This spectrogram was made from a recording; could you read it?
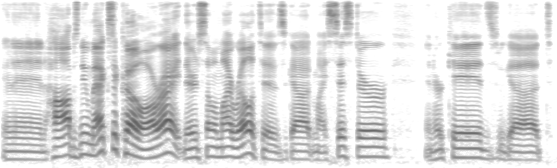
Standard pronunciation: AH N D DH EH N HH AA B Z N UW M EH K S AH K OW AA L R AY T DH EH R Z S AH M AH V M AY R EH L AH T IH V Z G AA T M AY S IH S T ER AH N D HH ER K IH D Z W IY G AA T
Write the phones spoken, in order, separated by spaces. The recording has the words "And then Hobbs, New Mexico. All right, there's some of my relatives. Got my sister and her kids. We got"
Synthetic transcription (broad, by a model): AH N DH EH N HH AA B Z N UW M EH K S AH K OW AA L R AY T DH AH R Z S AH M AH V M AY R EH L AH T IH V Z G AA T M AY S IH S T ER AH N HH ER K IH D Z W IY G AA T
